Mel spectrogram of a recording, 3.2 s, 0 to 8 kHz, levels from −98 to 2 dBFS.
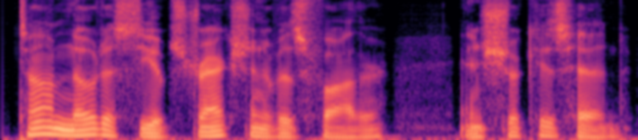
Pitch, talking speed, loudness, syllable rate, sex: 90 Hz, 205 wpm, -19 LUFS, 5.9 syllables/s, male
